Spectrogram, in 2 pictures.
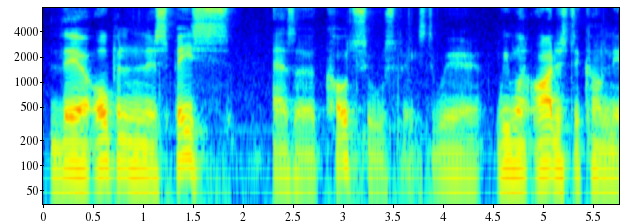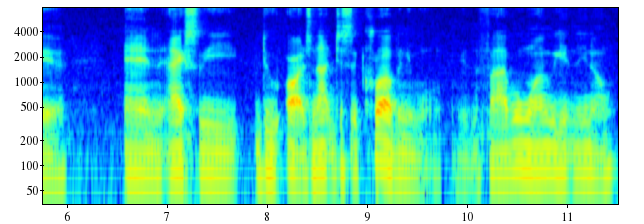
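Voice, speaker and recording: A man with a very low, gravelly voice and a New York accent. He talks casually as a guest in an interview, rambling along in slangy phrases and sprinkling in "you know" and "man". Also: a little mellow. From New York City. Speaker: DJ and music teacher, radio show guest.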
